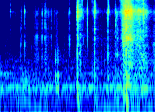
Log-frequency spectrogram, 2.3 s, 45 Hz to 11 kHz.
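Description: A Panini World Cup 2018 sticker packet is torn open close by, with soft crinkles building to a sharp rip and a short tearing burst near the end.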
